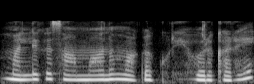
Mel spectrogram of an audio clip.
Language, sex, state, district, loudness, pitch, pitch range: Tamil, female, Tamil Nadu, Nilgiris, -13 LUFS, 220 Hz, 210-235 Hz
